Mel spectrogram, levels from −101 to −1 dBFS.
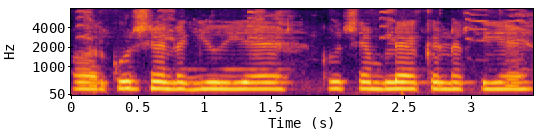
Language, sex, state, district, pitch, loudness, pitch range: Hindi, female, Rajasthan, Jaisalmer, 225 Hz, -14 LUFS, 225-230 Hz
